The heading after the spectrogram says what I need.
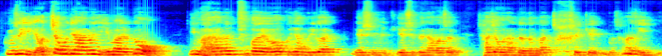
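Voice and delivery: usual speaking voice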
